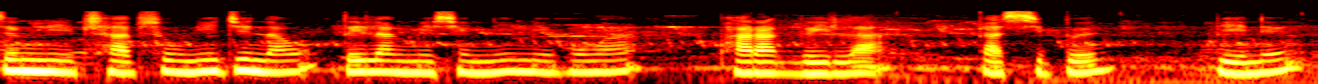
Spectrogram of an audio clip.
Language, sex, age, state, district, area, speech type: Bodo, female, 60+, Assam, Udalguri, rural, spontaneous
